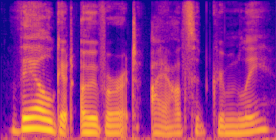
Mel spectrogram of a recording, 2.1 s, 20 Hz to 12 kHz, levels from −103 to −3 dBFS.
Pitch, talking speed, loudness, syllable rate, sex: 160 Hz, 205 wpm, -20 LUFS, 6.2 syllables/s, female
